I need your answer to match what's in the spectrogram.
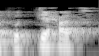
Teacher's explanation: قرأ ابن عامر لفظ فتحت بالتشديد هكذا فتحت، والباقون بالتخفيف.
